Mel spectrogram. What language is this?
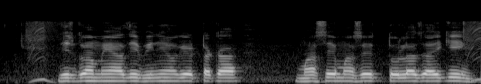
Bangla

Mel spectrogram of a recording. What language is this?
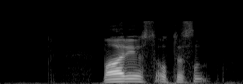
Norwegian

